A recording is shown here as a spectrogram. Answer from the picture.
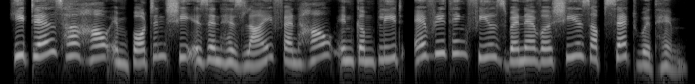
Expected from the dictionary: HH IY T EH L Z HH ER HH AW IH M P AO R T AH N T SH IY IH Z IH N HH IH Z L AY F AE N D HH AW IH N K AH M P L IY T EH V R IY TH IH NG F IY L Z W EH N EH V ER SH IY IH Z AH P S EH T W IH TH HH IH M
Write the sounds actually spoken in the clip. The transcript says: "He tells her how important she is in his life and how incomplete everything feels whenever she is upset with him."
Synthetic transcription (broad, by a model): HH IY T EH L Z HH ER HH AW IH M P AO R T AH N T SH IY IH Z IH N HH IH Z L AY F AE N D HH AW IH N K AH M P L IY T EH V R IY T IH NG F IY L Z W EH N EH V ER SH IY IH Z AH P S EH T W IH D HH IH M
